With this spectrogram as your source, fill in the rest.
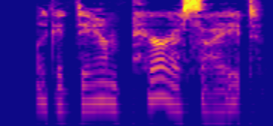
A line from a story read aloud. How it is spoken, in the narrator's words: I murmur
